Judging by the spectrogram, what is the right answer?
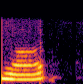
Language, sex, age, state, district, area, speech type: Gujarati, female, 30-45, Gujarat, Kheda, rural, conversation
